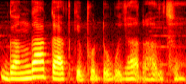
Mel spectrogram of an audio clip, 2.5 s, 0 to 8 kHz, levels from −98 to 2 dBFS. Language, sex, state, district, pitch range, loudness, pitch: Maithili, female, Bihar, Begusarai, 200-230 Hz, -17 LUFS, 205 Hz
